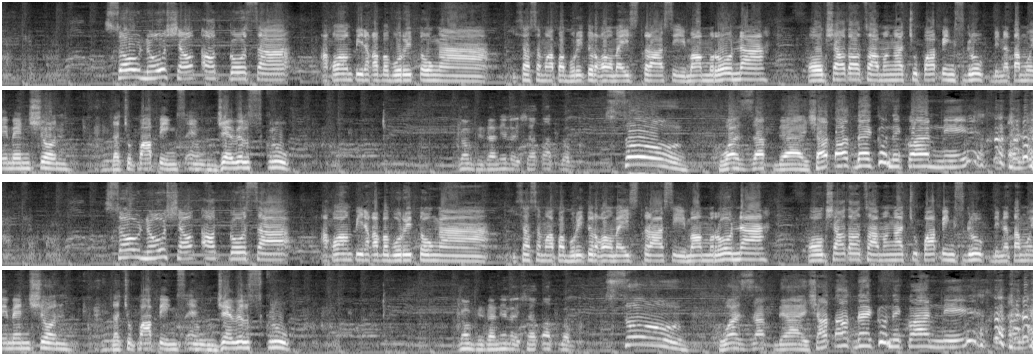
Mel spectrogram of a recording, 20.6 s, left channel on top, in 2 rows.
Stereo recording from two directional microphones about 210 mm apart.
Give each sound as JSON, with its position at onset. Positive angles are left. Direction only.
{"t": 1.0, "sound": "speech", "side_deg": 0}
{"t": 14.9, "sound": "speech", "side_deg": -25}
{"t": 16.6, "sound": "speech", "side_deg": 15}
{"t": 17.0, "sound": "speech", "side_deg": 0}
{"t": 17.6, "sound": "a man's voice", "side_deg": 20}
